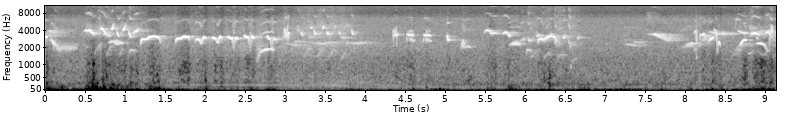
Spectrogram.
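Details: Black-and-white Oriental magpie-robin singing in a showy style: a rich, varied run of loud whistled phrases, quick trills, rising and falling slurs and sharp chirps in bursts with short pauses, over a faint low hum.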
